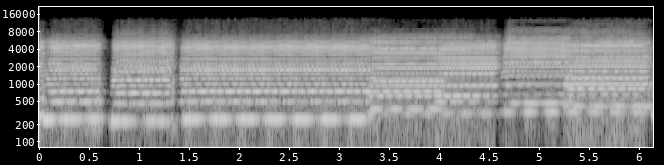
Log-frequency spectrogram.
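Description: Squeeze box playing a tune in held chords, with short breaks between notes and a change of chord about halfway through.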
